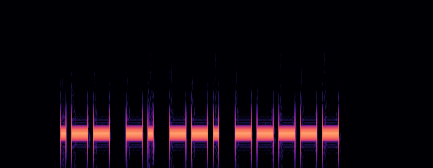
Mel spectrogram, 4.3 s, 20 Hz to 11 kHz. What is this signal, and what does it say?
Morse code, heard as a keyed tone, about 22 wpm, 700 Hz. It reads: WNG0
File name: practice / 22wpm / Four Letter-Number Combinations - 22wpm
